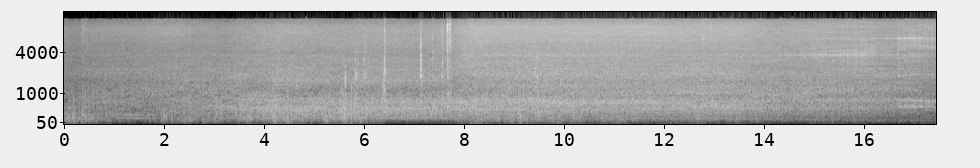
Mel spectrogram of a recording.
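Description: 1993 Lincoln Continental's 3.8-litre V6 running, heard as a steady rush that grows louder a few seconds in, with a few sharp clicks in the middle. Near the end a steady electronic chime-like tone starts.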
